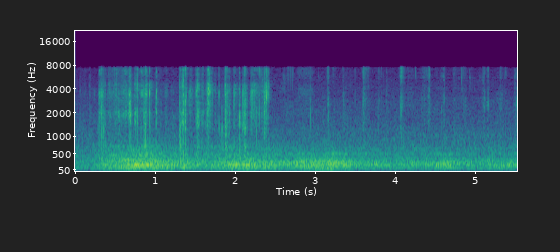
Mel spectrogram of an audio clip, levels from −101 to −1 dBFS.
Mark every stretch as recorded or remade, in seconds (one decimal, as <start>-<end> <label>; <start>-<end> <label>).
0.0-4.3 recorded; 4.3-5.5 remade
